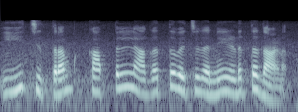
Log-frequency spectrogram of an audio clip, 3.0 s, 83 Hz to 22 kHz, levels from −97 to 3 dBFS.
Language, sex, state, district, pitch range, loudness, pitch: Malayalam, female, Kerala, Kollam, 220-270 Hz, -18 LUFS, 230 Hz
